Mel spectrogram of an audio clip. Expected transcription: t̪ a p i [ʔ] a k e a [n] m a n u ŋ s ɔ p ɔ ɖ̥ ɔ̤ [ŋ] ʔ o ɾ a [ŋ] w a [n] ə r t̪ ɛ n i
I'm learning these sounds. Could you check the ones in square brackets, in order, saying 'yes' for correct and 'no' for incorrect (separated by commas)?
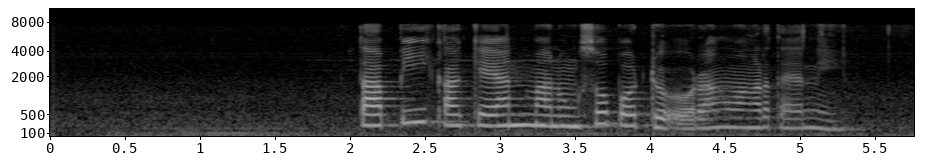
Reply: no, yes, no, yes, no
